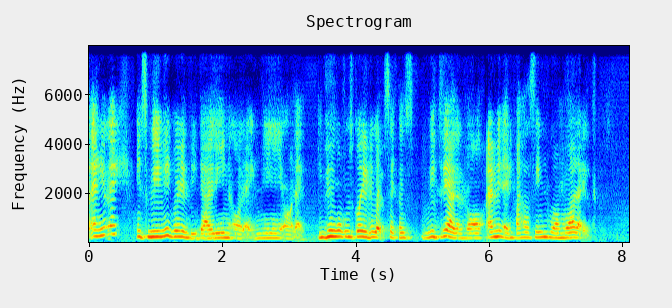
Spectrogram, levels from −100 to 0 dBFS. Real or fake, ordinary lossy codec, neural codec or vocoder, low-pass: fake; none; codec, 16 kHz, 1 kbps, FreqCodec, smaller model; none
